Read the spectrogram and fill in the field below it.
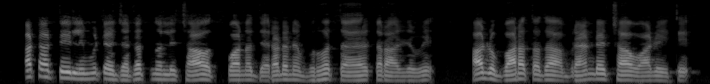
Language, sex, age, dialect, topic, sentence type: Kannada, male, 36-40, Mysore Kannada, agriculture, statement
